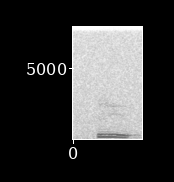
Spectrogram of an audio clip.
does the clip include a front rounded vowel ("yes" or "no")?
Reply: yes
